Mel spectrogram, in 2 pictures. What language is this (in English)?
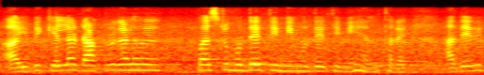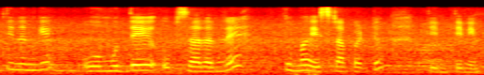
Kannada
